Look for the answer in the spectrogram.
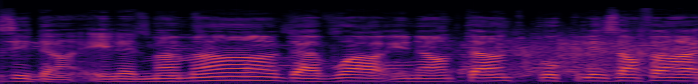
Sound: applause

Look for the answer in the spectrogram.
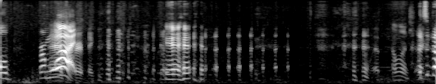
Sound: laughter

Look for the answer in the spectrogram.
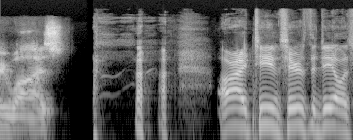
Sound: laughs

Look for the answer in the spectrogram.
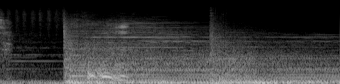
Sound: whimpers

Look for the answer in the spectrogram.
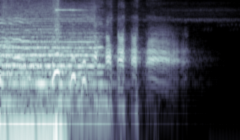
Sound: laughter

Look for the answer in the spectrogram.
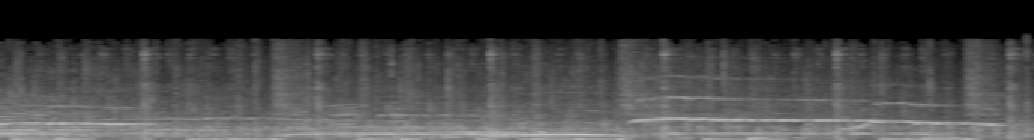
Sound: applause

